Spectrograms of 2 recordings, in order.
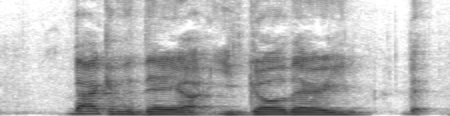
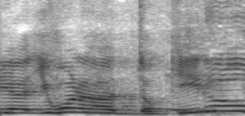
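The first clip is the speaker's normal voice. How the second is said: put-on friendly Canadian accent, pitched up; 8 semitones higher than usual. Canadian food truck guy offers a taquito, friendly accent. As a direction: offer it like a chatty Canadian vendor. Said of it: "a very strong Canadian accent".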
